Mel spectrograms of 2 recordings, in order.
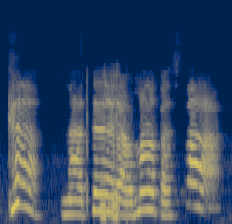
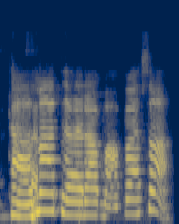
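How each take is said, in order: First: The first syllable is punched with a little melody. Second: All syllables are said evenly, without a punch.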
